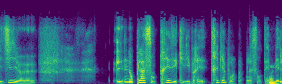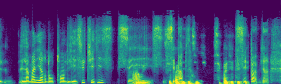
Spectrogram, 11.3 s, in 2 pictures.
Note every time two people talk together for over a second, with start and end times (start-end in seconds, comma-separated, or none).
8.3-9.6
